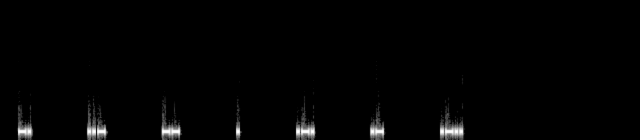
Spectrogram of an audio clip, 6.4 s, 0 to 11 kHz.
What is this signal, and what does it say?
Morse code, heard as a keyed tone, about 48 wpm, spaced as for 14 wpm, 700 Hz. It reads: NUMERAL
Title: 8x Character Spacing - Top 500 Words - 50wpm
